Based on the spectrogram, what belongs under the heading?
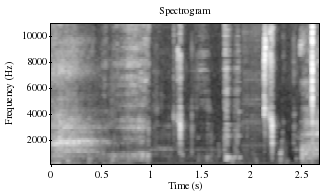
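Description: Wet mouth sounds of someone sipping wine: a brief rushing sip followed by several sharp lip smacks and clicks, irregularly spaced, with a faint low hum behind them.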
